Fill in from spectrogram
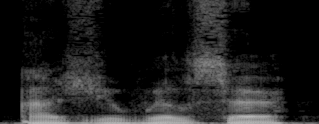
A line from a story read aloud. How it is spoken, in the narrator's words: the isle man said gloomily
